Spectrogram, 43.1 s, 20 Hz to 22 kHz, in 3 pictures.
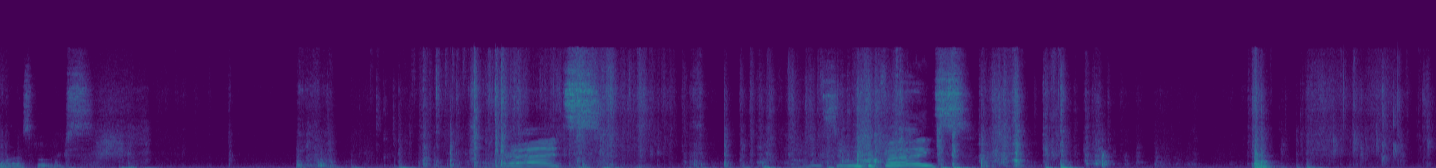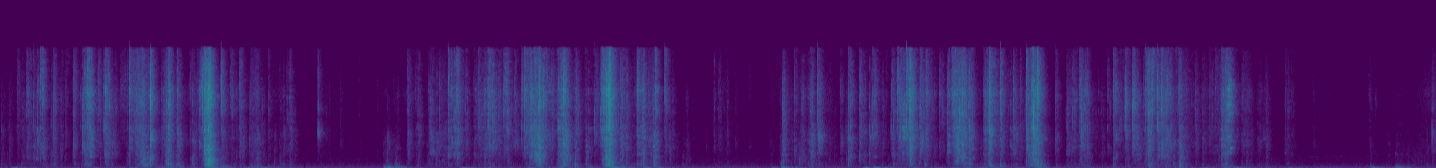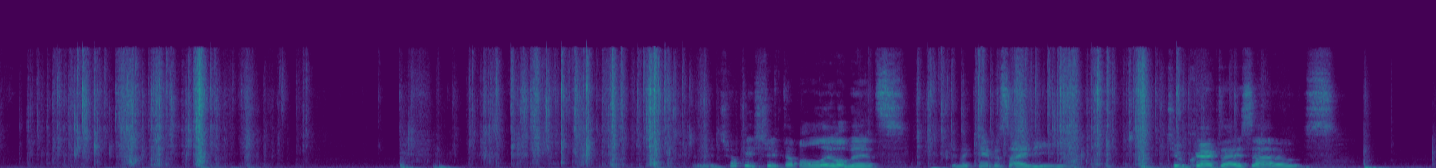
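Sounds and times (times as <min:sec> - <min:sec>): plastic wrappers tearing and crinkling: 0:04.2 - 0:10.3, 0:13.2 - 0:17.7, 0:18.3 - 0:27.3, 0:28.6 - 0:31.9, 0:32.8 - 0:36.0, 0:37.7 - 0:41.1.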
